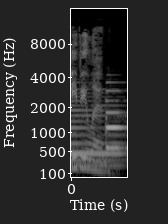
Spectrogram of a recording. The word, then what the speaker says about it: Evelyn: as modern Darlings and Evelyn is no exception quick facts on Evelyn gender girl origin English number of syllables three ranking popularity twenty pronunciation Evie Lynn simple meaning a living being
